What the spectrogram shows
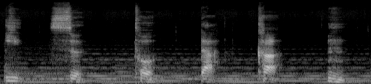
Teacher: You see, Japanese doesn't have stressed syllables in the same way that English does. You usually just run through all syllables with equal emphasis.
